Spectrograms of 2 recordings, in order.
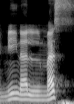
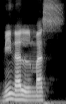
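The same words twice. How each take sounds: First: The last syllable is pressed with raised pitch. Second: The last syllable is said plainly, without pitch. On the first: The speaker calls it right. "nadanya itu agak ditekan tinggi" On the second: The speaker calls it wrong. "bukan minal mas"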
